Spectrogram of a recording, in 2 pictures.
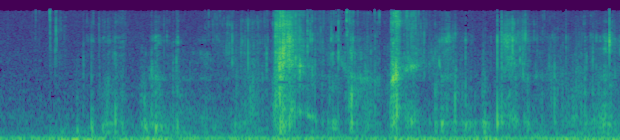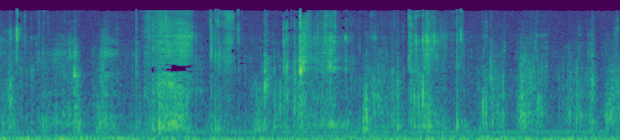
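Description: Close-miked ASMR mouth sounds of biting into and chewing a peeled hard-boiled egg: a steady run of short, sharp, moist clicks, a few of them louder.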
